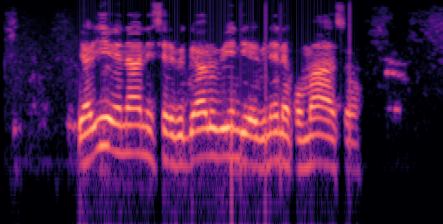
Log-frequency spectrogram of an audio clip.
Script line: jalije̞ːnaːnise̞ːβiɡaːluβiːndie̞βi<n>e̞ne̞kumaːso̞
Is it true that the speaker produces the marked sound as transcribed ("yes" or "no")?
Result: yes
